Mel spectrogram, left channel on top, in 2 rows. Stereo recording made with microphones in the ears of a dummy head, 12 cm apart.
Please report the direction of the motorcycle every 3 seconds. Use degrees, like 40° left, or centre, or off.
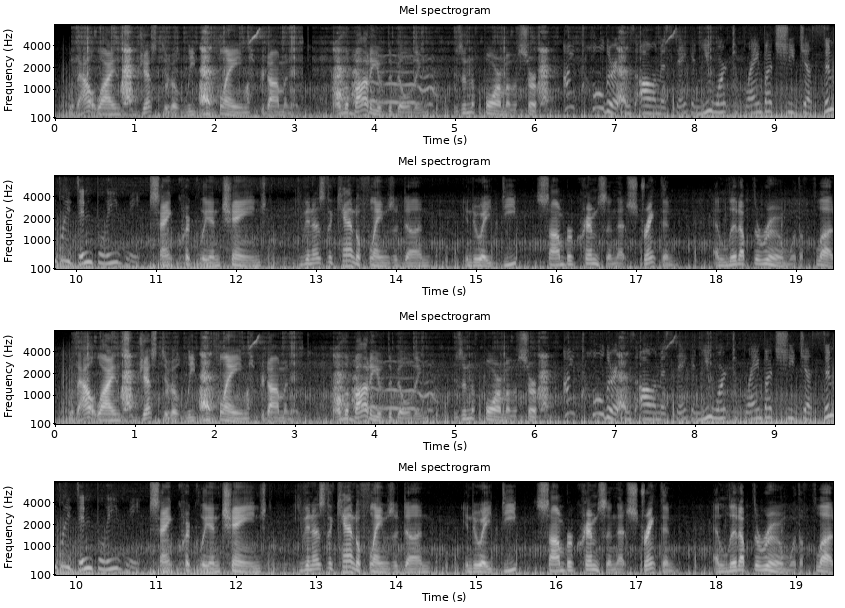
50° right, 30° right, 10° right, 20° left, 50° left, 60° left, 70° left.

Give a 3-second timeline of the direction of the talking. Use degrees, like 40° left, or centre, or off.
10° right, 20° left, 30° left, 20° left, 10° right, 10° right, 10° right.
